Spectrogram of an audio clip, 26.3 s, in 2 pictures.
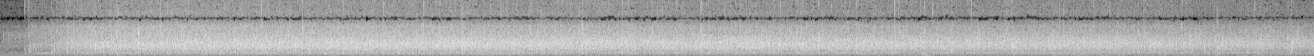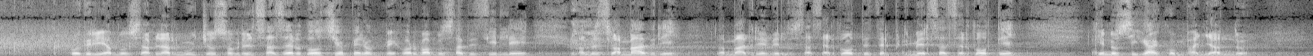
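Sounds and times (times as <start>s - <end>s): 
sustained applause from a sizable audience: 0.0s - 14.8s
speech: 13.9s - 25.8s.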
